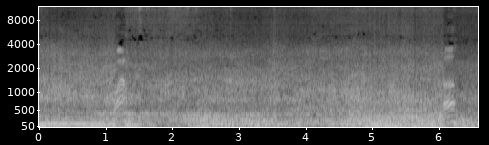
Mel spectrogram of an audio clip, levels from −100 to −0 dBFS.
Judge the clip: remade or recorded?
recorded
